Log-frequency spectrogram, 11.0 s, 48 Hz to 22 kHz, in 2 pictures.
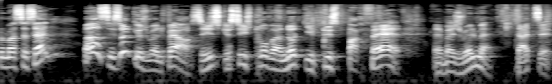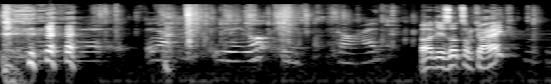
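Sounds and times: foil pack crinkling: 0:02.6 - 0:05.7, 0:06.4 - 0:11.0.

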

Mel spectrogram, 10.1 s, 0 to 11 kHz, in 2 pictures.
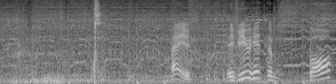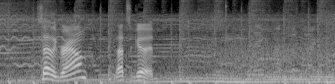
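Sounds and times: guitar music: 0:01.2 - 0:10.0
golf club striking ball: 0:01.3 - 0:02.0.

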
